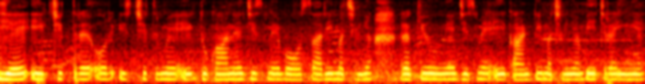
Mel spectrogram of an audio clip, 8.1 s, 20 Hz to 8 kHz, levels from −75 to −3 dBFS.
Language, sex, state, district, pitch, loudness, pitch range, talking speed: Hindi, female, Uttar Pradesh, Etah, 200 Hz, -18 LUFS, 195-205 Hz, 185 wpm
